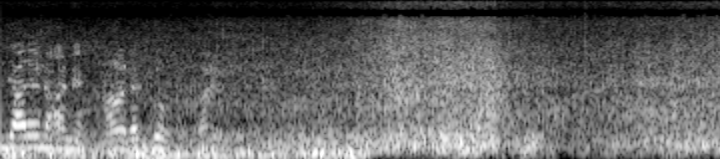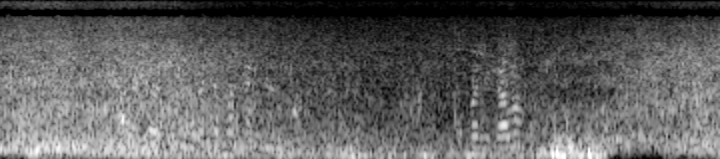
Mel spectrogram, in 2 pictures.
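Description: Waves crash and wash onto the shore.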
